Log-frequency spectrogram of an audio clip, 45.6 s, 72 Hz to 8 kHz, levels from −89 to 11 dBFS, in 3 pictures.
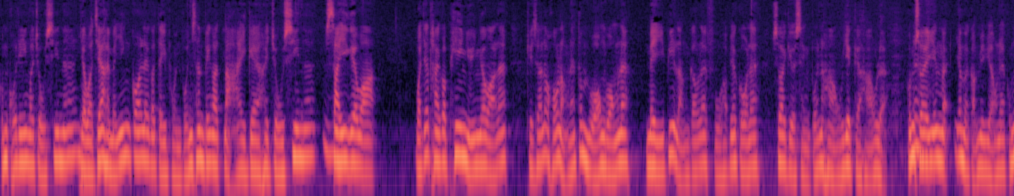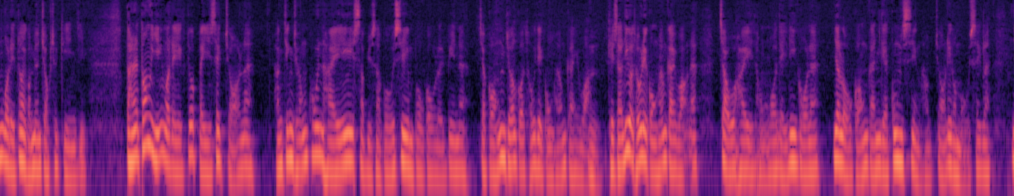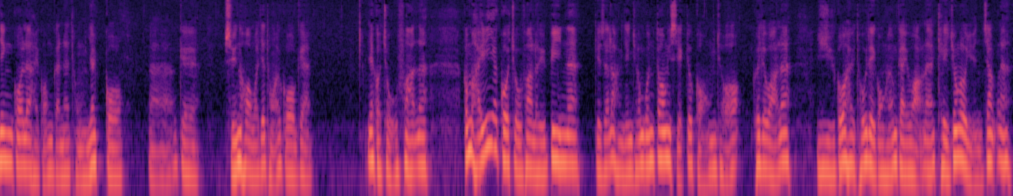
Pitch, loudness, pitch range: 140 Hz, -24 LUFS, 130-160 Hz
